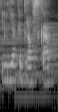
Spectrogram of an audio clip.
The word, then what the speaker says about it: Julia Piotrowska: So if you wondered how to pronounce the gibberish that is my channel's name which is my actual name it's Julia Piotrowska.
